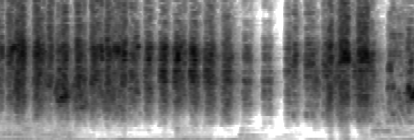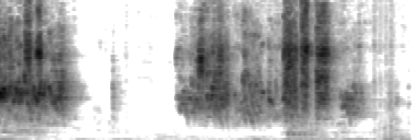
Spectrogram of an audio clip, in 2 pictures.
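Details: Australian budgies kept in a small cage, chattering in dense scratchy bursts of high warbling notes, then a brief pause before more chatter resumes; a steady low hum runs underneath.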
